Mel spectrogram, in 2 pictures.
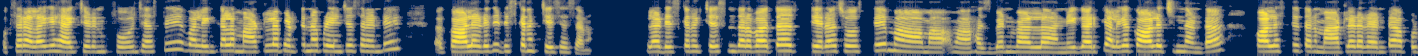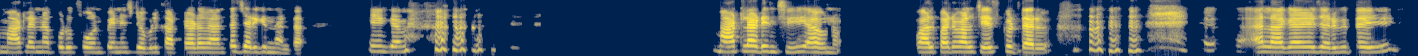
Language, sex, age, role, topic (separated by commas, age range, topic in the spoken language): Telugu, female, 30-34, guest, స్మార్ట్‌ఫోన్ మీ జీవనశైలిని ఎలా మార్చింది?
